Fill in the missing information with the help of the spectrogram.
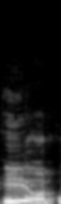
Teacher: अर्ध संवृत स्वर में क्या है, मुख आधे से कम खुलता है, जिसमें ए और ओ आते हैं।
